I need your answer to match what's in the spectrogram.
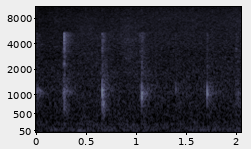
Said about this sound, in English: Oh my gosh, a horse and carriage. This is amazing.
